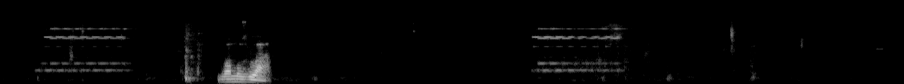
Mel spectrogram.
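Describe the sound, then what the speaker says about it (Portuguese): A telephone rings in two separate electronic bursts about four seconds apart, each a short steady tone. A brief voice and a few soft clicks come between the rings. "Tocou o telefone aqui, pessoal"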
